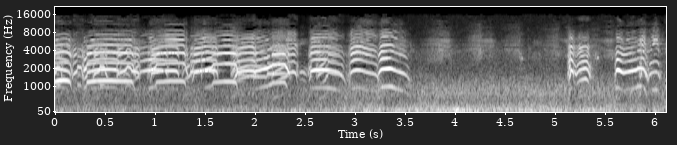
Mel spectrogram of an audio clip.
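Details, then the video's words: Loud yelling from seagulls and black-headed gulls, captured on a Rode Stereo VideoMic, as a quick series of harsh, down-curving squeals for three and a half seconds, a pause, then a few more yelps. "Loud Bird Sounds, Seagulls Yelling"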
